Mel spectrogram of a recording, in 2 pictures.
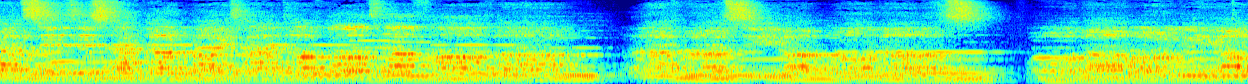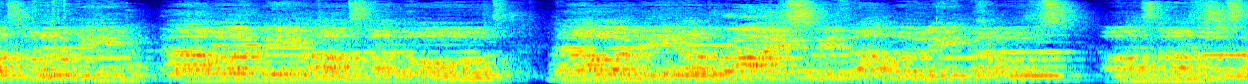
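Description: Church congregation singing a hymn in phrases of about four seconds, with short breaks between them, over steady low held accompanying notes.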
